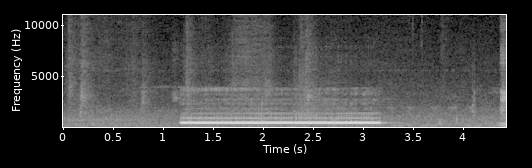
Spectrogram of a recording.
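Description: Ringback tone of an outgoing call heard through a cell phone's speakerphone: one steady two-second ring that starts about a second in, the sign that the called phone is ringing and nobody has answered yet.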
